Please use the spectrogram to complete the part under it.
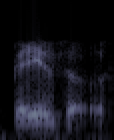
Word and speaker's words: Bezos: It's the name of his father, who's from Cuba, and they pronounce it Bezos.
